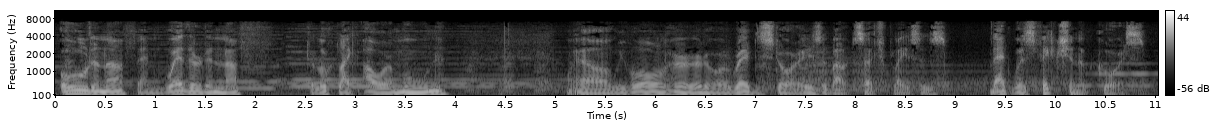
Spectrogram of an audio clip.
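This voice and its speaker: A man hosting a 1970s radio mystery as a solemn, ominous storyteller, with deliberate and portentous dramatic phrasing. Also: lowish voice. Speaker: host narrator. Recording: muffled radio broadcast with music.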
